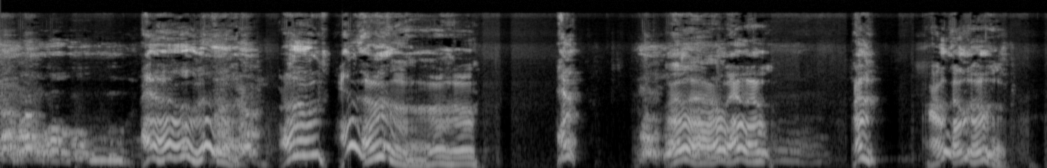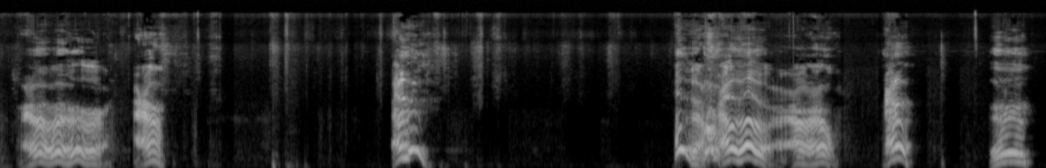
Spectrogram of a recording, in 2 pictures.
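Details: Pet dog that wants a cow's skull, giving drawn-out, wavering, moaning vocalizations in bursts of a second or two, separated by short silent gaps, over about twenty seconds indoors.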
